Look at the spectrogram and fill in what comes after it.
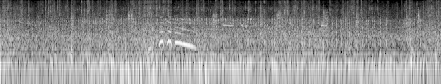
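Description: Steady engine-like running of the toy tractor driving its cone drill into a rock, with a low hum throughout. About three seconds in, a short pitched squeal falls in pitch.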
